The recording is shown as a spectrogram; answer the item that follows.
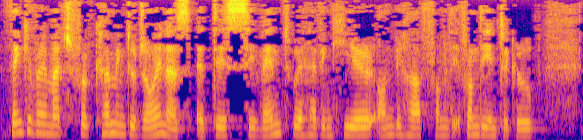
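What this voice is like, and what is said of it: Hoarse voice. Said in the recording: “my voice is a bit hoarse,”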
